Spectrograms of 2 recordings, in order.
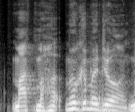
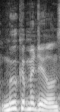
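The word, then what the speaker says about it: Mukhamadullin: Shakir Makhmalhuddin, Mukamadulin. – Mukamadulin, excuse me.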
